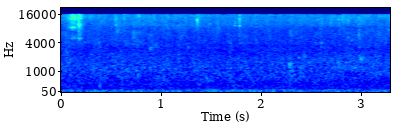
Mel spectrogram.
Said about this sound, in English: It is raining cats and dogs today. That's what you're hearing in the background.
